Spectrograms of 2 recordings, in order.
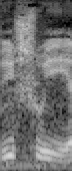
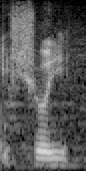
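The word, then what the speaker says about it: issue: Isso, Ishui, é assim que se pronuncia mesmo. Ishui. Claro que é Ishui.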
